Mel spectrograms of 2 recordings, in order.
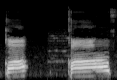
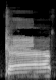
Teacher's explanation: Seterusnya qaf ni di mana sahabat-sahabat Quran makhrajnya qaf. Pangkal lidah bertemu dengan langit lembut sahaja.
